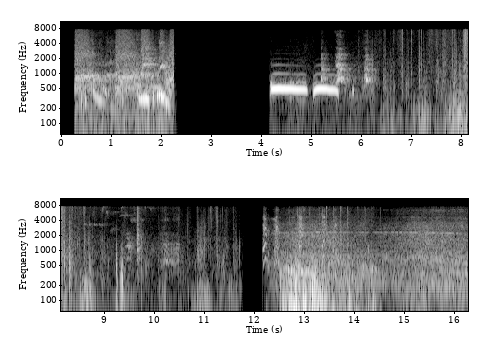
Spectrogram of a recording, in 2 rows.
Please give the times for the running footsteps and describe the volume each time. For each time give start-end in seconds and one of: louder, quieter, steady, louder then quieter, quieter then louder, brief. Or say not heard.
5.8-11.8 louder then quieter.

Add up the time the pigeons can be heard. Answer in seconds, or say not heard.
6 s.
